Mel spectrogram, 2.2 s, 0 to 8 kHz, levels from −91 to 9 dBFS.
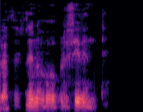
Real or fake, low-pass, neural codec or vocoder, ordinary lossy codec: real; 7.2 kHz; none; AAC, 48 kbps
